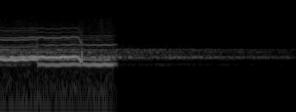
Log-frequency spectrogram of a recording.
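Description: Electronic music: several held synth notes that step between pitches, cutting off suddenly about a second in. One faint held tone is left, fading away.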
